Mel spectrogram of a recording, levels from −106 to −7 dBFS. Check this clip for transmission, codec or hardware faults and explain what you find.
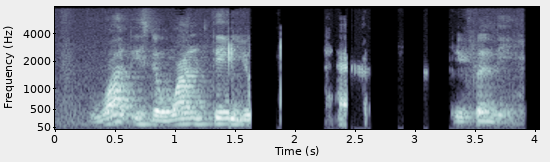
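Three echo-cancellation faults are audible, spread from 1.43 s to the end of the speech, on a band that stops at 8 kHz as the call's microphone processing would give.

Other side's voice leaking through, at 1.43 to 1.62 s, 1.85 to 1.91 s and 3.85 to 3.92 s. A second voice surfaces briefly behind the talker: nearly as loud as the talker in the first burst, noticeably lower in the second, faint in the last. The likely cause is a loudspeaker on the talker's device feeding the far end back into the microphone, with the echo canceller failing to subtract all of it.

Speech suppressed in double talk, at 1.63 to 2.7 s and 2.86 to 3.42 s. The talker's voice sinks sharply, by as much as about 40 dB at its deepest, over roughly a second in the first stretch and half a second in the second. This is likely the canceller reacting to both sides talking at once: unable to tell the near voice from the echo, it pulled the level down on both.

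Background gated by the echo canceller, at 3.92 to 4.03 s, right after the last leaked fragment. The room sound drops out for about 0.1 s, about 40 dB down, then returns. While the loudspeaker signal was present, the canceller clamped the microphone almost shut and released it once the echo had passed.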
